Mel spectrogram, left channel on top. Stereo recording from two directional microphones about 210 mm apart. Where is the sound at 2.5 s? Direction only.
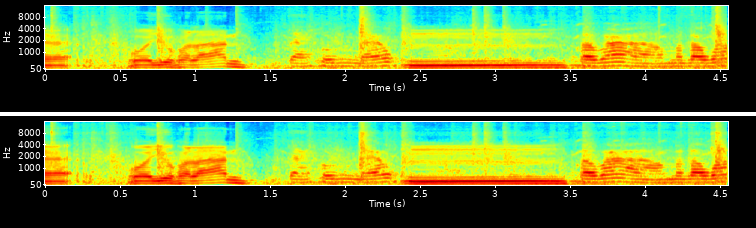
20° right (ahead or behind).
